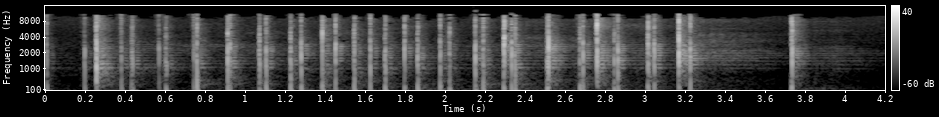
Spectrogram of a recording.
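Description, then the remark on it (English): A quick run of soft, light hand claps, about two dozen in a steady rapid rhythm, then a pause and one final clap. The polite, muted patter of a golf clap, with no talking. “Golf clap.”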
